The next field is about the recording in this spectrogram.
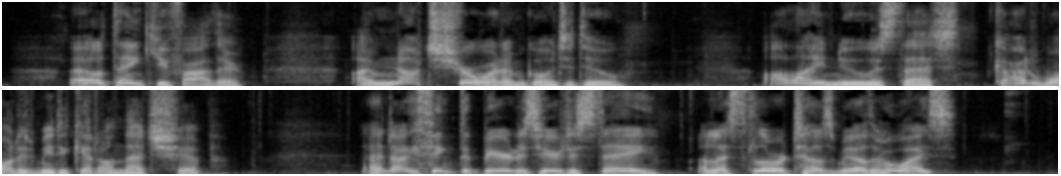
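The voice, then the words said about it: Irish accent. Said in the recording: “And so did the accent. You came back sounding like a true Irishman.”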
